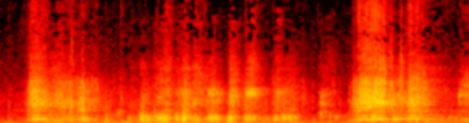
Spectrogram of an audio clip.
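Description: A person drinking from a plastic cup, with gulping and breathing sounds in two stretches: about half a second in and again near the end.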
